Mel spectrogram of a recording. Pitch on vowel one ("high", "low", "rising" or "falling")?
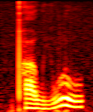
low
